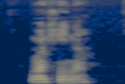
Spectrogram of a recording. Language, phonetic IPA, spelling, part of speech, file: Polish, [maˈxʲĩna], machina, noun, LL-Q809 (pol)-machina.wav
